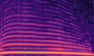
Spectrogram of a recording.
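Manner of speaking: high, loud whoop; excited whoop. Real, not acted. Host cheering the guest's rant with a loud whoop. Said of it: "He is flaming".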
